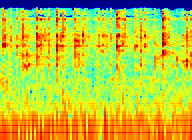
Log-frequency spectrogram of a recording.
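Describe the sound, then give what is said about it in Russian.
Spoons clink quickly and repeatedly against a cup as sugar is stirred in, making many light, bright metallic taps that stay quiet, with no voices. “А зачем же вы так звените ложками, а? Чтоб сахар лучше размешать.”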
